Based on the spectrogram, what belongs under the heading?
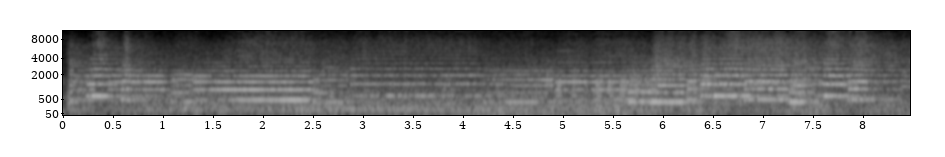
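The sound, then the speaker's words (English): Several car horns blare together, loud and sustained, overlapping in a steady chorus of tones that shift pitch now and then, as drivers and car club members cruise in procession through Havana, Cuba, with the rumble of vehicles on the street beneath. “Then, horns blaring, the drivers and club members pile into their cars and begin cruising in procession through Havana, down the famous Malecón,”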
